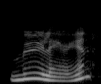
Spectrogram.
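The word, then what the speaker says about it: Müllerian: Mullerian mimicry, if you're German, you'd pronounce it Mullerian mimicry.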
